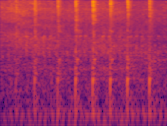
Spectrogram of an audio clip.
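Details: Used small single-cylinder motorcycle with original carburetor, CDI, ignition and AHM exhaust: crisp, even exhaust pops about five or six a second at a steady idle, no misses or rattles; a healthy idle.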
